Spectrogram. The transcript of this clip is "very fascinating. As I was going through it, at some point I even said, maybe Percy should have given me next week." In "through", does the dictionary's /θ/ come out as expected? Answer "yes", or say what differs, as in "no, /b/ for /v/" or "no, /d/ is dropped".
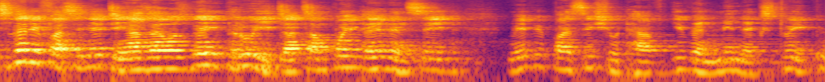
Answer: yes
